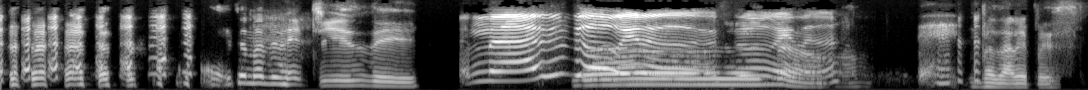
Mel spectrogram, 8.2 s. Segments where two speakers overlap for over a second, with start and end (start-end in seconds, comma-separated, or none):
4.3-6.3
